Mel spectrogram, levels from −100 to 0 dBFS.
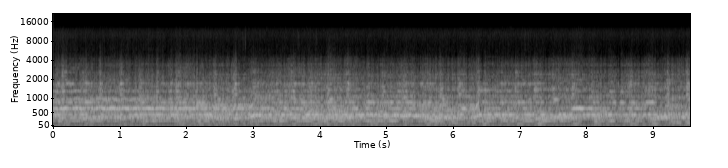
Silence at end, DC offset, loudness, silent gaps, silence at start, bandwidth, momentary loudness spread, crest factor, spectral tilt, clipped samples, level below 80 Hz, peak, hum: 0 s; under 0.1%; -36 LUFS; none; 0 s; 12.5 kHz; 2 LU; 10 dB; -7.5 dB/octave; under 0.1%; -58 dBFS; -26 dBFS; none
